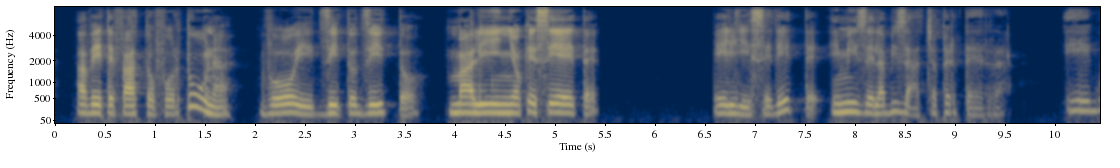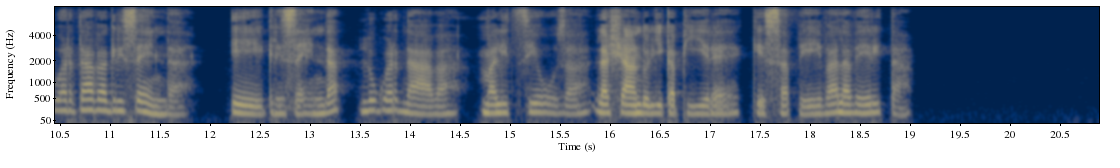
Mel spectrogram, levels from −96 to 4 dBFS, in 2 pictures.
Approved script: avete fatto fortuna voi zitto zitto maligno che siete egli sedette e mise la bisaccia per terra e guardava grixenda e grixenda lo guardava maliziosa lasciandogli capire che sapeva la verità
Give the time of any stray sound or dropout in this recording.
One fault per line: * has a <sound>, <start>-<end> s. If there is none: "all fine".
all fine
